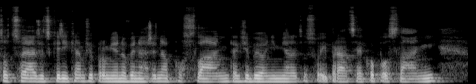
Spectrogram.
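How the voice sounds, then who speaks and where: The voice sits fairly high. It belongs to a man. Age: 20s. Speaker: journalist. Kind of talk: interview.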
